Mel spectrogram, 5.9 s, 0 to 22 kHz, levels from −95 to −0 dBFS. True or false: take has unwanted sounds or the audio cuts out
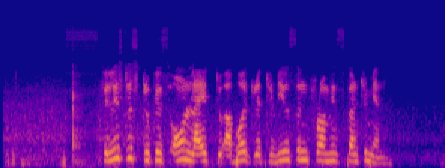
true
